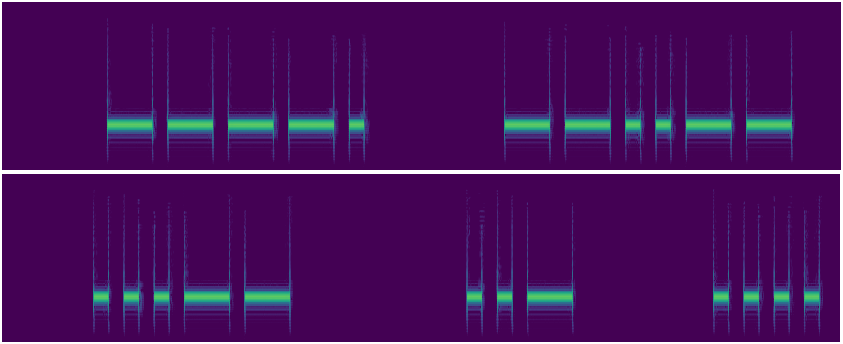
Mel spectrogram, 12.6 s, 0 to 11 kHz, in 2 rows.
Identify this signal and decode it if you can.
Morse code, heard as a keyed tone, about 10 wpm, spaced as for 6 wpm, 800 Hz. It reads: 9,3UH
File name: LEZIONI / 10 SIGNS / 10D COMA ws 10wpm 4314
